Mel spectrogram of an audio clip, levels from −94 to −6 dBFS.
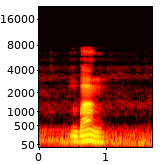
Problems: constant background noise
